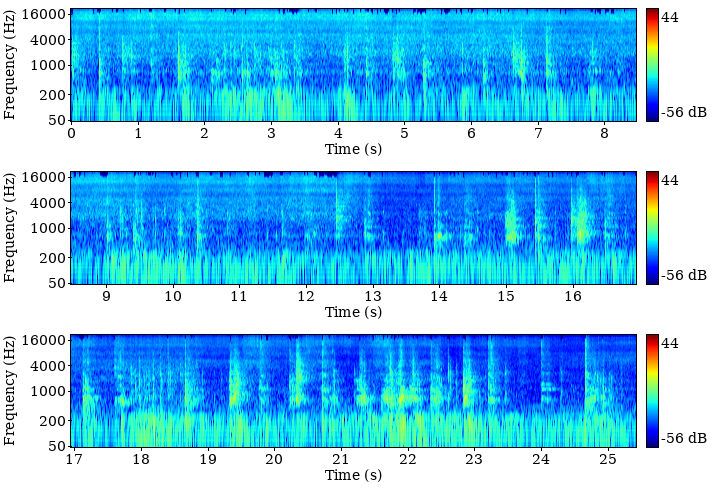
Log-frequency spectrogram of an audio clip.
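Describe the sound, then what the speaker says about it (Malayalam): A mushroom masala curry with cumin powder sizzles in a pan while a spoon scrapes and stirs it in repeated, irregular strokes, the frying hiss steady underneath, close and fairly loud. "കൂനിട്ട് ഇങ്ങോട്ടൊന്ന് ഇളക്കാം"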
